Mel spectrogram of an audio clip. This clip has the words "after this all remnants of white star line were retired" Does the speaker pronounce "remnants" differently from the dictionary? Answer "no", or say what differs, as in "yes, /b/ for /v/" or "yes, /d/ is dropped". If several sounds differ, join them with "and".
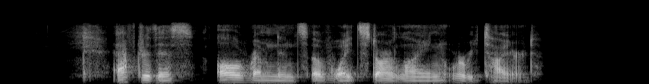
no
